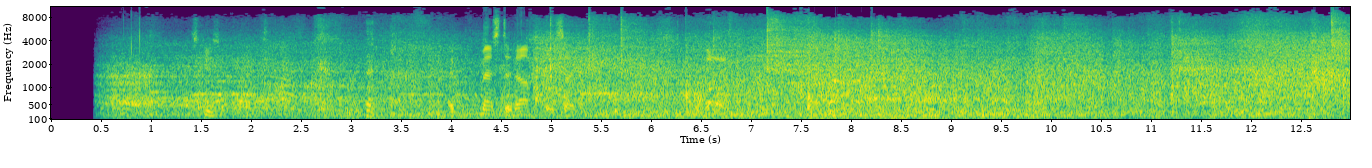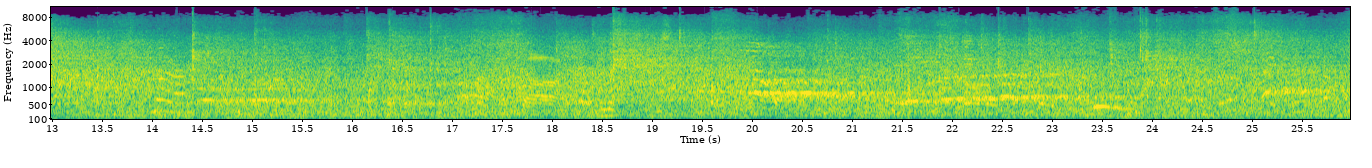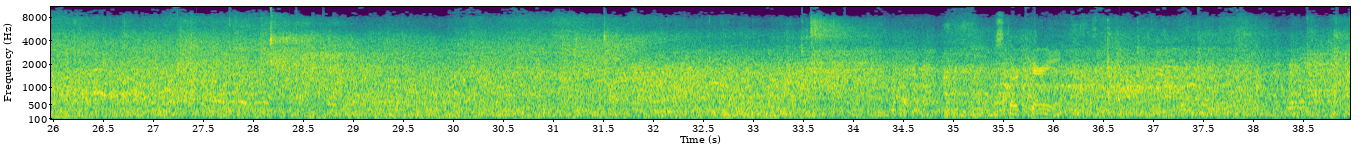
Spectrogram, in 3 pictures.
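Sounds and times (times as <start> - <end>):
skating and play noise: 0.5 - 38.9
spectators' voices: 0.5 - 38.9
puck and sticks knocking boards: 4.8 - 35.0, 36.2 - 38.9.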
